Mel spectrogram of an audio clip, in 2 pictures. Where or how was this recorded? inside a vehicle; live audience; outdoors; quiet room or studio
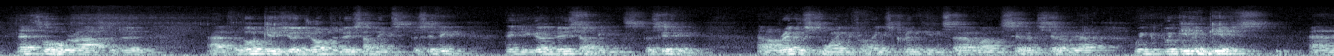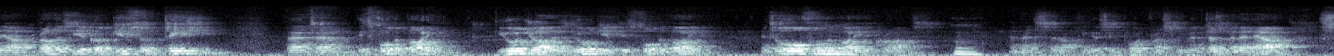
live audience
